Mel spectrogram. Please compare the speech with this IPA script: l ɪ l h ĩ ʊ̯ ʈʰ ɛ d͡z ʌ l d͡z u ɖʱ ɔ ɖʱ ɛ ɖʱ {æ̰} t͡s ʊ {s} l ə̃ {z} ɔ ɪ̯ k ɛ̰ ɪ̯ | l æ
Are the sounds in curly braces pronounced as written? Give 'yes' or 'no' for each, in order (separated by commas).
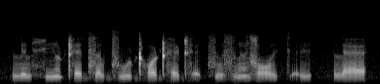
no, no, no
